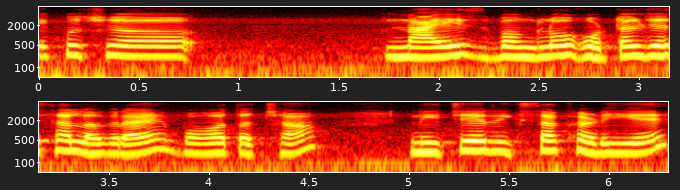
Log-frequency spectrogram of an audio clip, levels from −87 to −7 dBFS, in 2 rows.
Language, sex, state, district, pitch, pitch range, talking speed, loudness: Hindi, female, Maharashtra, Mumbai Suburban, 220 Hz, 200-240 Hz, 145 wpm, -18 LUFS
